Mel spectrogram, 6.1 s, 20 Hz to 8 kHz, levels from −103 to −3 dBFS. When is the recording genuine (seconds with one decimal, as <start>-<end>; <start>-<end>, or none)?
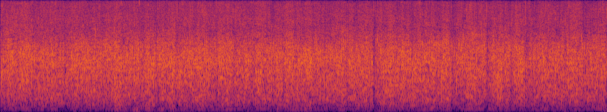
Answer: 0.0-2.8; 4.6-6.1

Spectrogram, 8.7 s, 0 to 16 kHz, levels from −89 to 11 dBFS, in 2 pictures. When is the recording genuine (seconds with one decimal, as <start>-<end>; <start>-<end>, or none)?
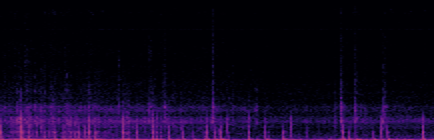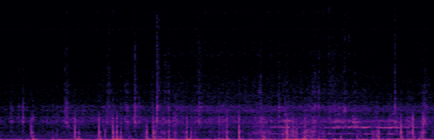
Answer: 0.0-8.7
